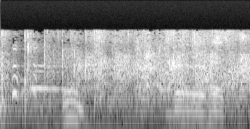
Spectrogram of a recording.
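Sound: round of applause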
